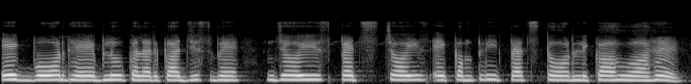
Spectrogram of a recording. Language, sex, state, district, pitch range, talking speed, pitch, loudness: Hindi, male, Arunachal Pradesh, Lower Dibang Valley, 195-210 Hz, 145 wpm, 205 Hz, -15 LUFS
